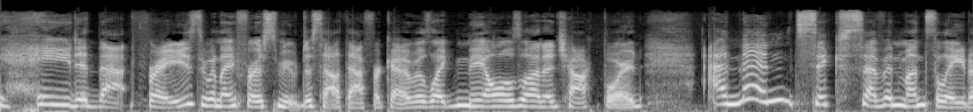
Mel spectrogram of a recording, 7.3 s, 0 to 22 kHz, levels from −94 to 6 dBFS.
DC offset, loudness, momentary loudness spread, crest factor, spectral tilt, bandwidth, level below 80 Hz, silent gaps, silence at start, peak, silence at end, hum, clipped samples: under 0.1%; -9 LUFS; 5 LU; 8 dB; -4 dB/octave; 15.5 kHz; -36 dBFS; none; 0 s; 0 dBFS; 0 s; none; under 0.1%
